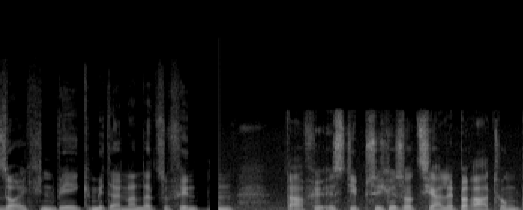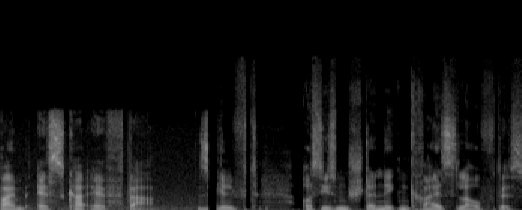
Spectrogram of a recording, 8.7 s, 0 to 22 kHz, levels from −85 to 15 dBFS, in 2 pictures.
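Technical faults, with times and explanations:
1.74–6.16 s, input switched to a poorer device: after "miteinander zu" the speech turns duller, with an 80 ms gap, a level shift of around 5 dB and new background noise roughly 30 dB down, until "hilft aus diesem". The likely cause is a change to another microphone. A spectrogram shows nothing above 10.3 kHz here, and the waveform shows a brief flat gap at the switch.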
